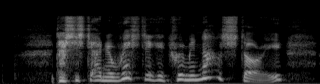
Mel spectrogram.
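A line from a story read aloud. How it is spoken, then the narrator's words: Excited exclamation. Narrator (German): rief Kathy aufgeregt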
